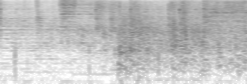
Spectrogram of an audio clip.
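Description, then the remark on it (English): A low, steady rumble of thunder in Costa Rica, under a sky that is not even cloudy. It swells partway through into a louder, broader roll and keeps rumbling to the end, with no voices. “Thunder. And it's not even cloudy.”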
